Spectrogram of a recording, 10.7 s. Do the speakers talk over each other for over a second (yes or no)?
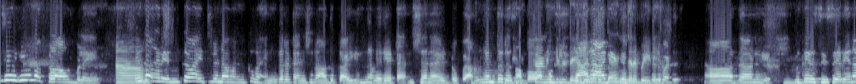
yes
